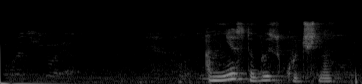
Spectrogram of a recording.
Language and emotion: Russian, neutral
